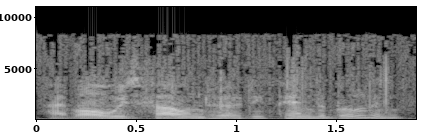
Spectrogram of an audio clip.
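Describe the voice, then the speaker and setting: Fatherly senior doctor , male actor, 1940s radio serial. Measured, wry, expressive mid-range voice on a noisy old recording. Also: mid-range voice, natural voice. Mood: calm, wry. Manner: measured, avuncular.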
